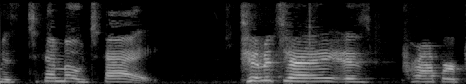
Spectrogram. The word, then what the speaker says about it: Timothée: Is it Timothy or Timothée? Well, Chalamet. We call. Please explain this to me. Somebody told me the other day I was saying it totally wrong, and his name is Timothée. Timothée is proper pronunciation, but Timmy is what we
